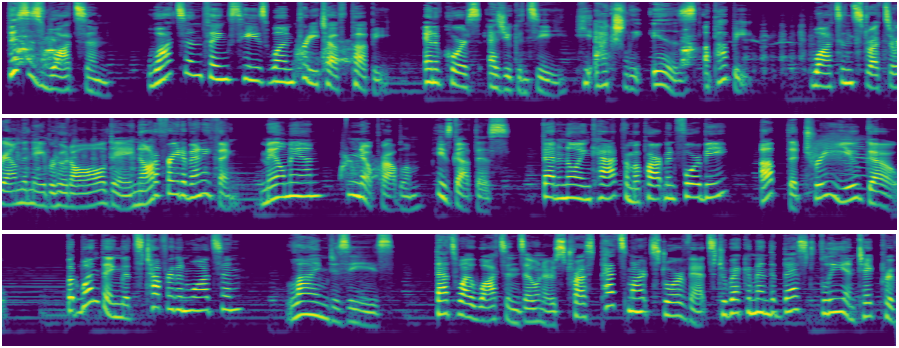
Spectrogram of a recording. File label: Storyteller Natural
